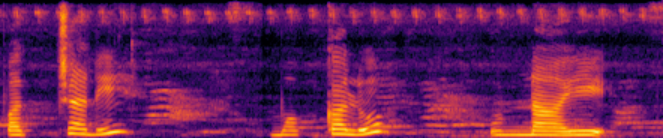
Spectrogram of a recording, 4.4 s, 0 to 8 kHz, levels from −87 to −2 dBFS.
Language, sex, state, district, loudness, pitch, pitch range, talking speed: Telugu, female, Andhra Pradesh, Annamaya, -16 LUFS, 275 Hz, 225-370 Hz, 40 wpm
